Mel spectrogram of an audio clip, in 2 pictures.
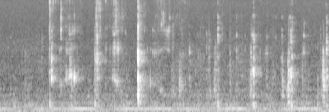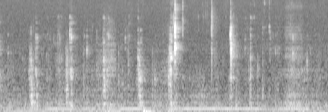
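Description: Close-miked chewing of a thick-filled macaron: wet mouth clicks and small crackles at irregular intervals, with a few sharper clicks standing out.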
